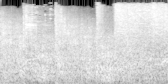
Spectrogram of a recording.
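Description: A loud, rapid burst of gunshots from a gun kept in a purse crackles without pause, the harsh pops blurring into one continuous, dense volley for under two seconds, with no voices.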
